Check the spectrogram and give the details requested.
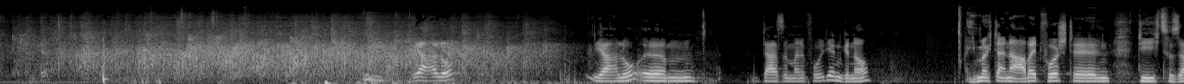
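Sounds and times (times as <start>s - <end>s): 
audience applause: 0.0s - 5.9s
speech: 3.6s - 4.7s, 5.9s - 8.8s, 9.7s - 11.8s.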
